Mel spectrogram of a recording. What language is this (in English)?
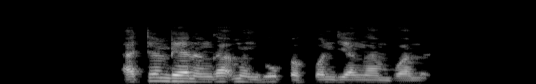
Bamenyam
